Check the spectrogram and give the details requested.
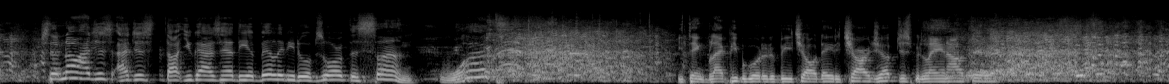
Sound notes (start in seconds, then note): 4.5 audience laughing; 9.4 audience laughing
